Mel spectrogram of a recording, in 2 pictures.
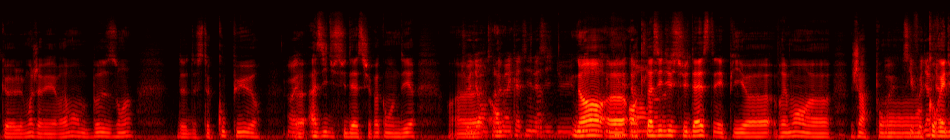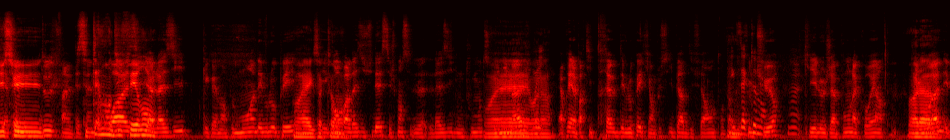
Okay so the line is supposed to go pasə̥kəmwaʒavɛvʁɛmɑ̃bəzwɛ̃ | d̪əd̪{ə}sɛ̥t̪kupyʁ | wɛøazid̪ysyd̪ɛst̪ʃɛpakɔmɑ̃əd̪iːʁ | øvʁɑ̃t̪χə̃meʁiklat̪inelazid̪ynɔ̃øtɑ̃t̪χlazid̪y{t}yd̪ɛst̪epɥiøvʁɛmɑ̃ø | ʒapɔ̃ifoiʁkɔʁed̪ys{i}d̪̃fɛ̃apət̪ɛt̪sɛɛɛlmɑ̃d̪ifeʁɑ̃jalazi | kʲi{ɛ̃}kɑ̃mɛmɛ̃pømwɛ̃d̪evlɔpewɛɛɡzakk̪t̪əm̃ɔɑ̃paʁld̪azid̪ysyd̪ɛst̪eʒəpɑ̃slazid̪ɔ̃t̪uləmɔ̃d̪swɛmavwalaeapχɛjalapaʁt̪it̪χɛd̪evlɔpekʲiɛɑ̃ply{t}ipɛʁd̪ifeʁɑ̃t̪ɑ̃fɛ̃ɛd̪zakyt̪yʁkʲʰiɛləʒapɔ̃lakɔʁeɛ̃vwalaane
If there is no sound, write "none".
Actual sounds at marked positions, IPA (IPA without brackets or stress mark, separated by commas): ə, s, y, ɛ, s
